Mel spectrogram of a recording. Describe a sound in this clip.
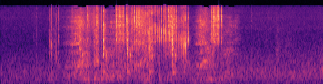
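A stone pick chops at a tree trunk in quick knocks.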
